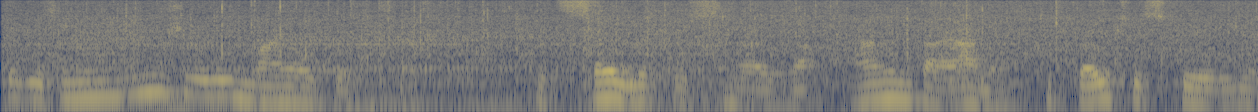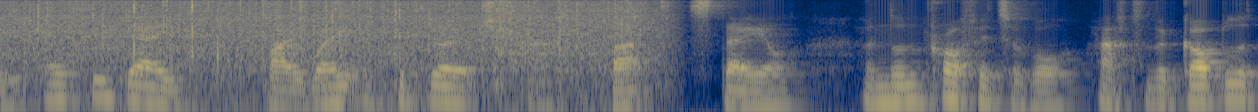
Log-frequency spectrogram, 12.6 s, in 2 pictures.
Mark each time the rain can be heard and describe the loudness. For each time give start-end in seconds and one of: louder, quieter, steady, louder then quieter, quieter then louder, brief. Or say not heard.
0.0-9.7 steady.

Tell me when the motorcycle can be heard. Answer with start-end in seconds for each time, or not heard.
0.0-3.8.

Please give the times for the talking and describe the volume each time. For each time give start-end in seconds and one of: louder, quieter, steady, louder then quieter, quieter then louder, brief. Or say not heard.
0.0-12.5 steady.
